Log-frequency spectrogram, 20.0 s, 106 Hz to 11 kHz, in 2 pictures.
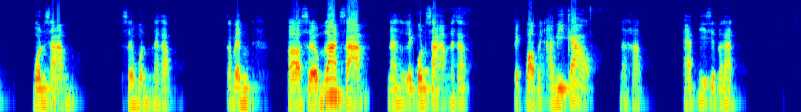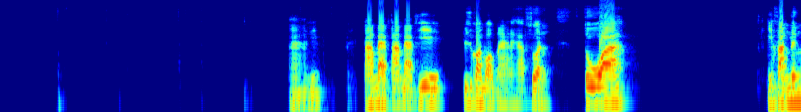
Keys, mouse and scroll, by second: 0.0 click, 0.4 3, 0.7 click, 1.0 3, 1.2 click, 2.0 click, 2.7 click, 3.0 3, 4.0 click, 4.4 3, 4.6 click, 6.2 click, 7.4 BackSpace, 7.8 9, 8.2 click, 8.8 click, 9.6 0, 10.8 2, 12.3-14.8 typing, 15.0 Return, 17.6 click.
